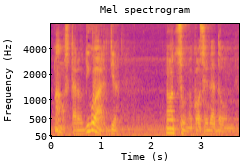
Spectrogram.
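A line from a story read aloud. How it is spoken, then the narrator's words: Muttered. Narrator (Italian): borbottò Hydak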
